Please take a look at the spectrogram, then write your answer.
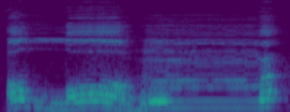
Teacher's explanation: لفظ اللہ کو موٹا بھی کرنا ہے اور میم کے اوپر غنہ بھی کرنا ہے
